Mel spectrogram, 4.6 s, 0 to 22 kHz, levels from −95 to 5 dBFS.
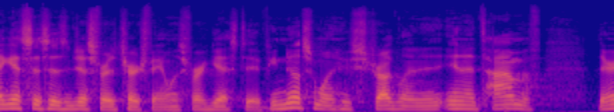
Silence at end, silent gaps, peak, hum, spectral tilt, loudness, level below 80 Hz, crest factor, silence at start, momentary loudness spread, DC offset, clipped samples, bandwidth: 0 s; none; -20 dBFS; none; -4.5 dB/octave; -40 LUFS; -74 dBFS; 18 dB; 0 s; 5 LU; under 0.1%; under 0.1%; 19 kHz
